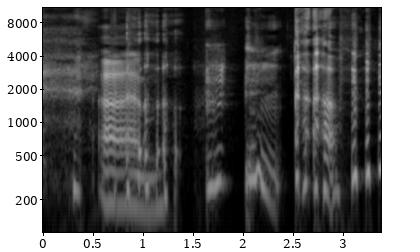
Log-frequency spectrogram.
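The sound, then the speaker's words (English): A person imitates their grandfather's coughing as a homage: a drawn-out, wavering vocal sound followed by a quick series of short, harsh cough-like bursts, fairly loud and with no background noise. “That's coughing.”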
